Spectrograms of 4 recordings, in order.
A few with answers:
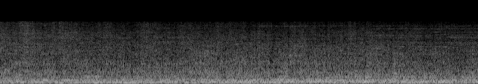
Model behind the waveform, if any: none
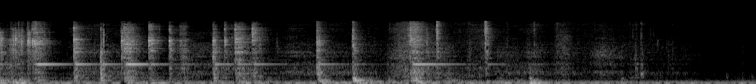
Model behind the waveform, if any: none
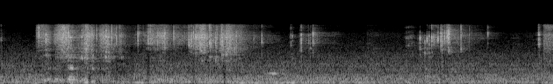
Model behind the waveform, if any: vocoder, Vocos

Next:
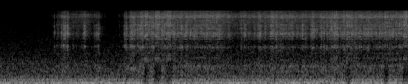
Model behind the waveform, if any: none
